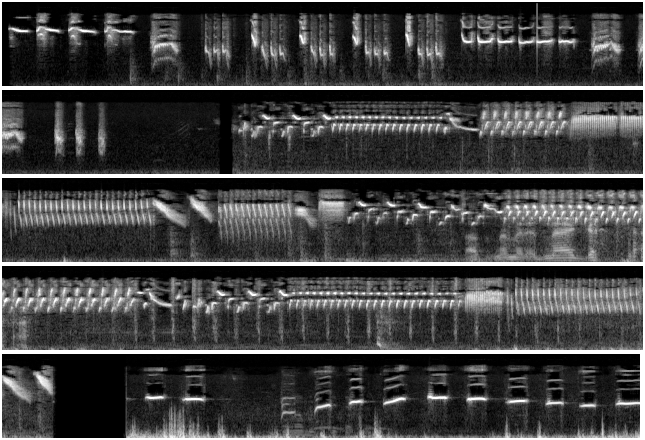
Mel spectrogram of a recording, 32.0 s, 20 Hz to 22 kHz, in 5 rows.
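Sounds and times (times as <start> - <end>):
bird high-pitched trills and rattles: 0.1 - 7.5, 8.8 - 26.2
bird chirps sweeping down: 8.7 - 26.2.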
